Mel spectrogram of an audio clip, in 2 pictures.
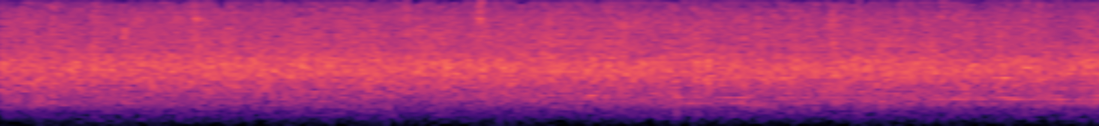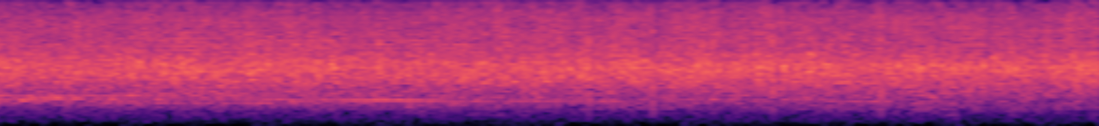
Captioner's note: applause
